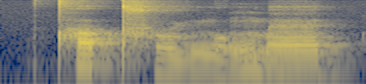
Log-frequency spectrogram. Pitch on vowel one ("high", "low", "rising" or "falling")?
high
